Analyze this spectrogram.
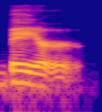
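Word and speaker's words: Baer: yeah that that's crazy I say his name like bear bear get it bear gross is that what it says is it b a e r oh it is B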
